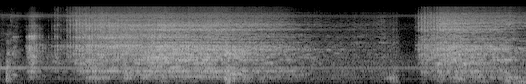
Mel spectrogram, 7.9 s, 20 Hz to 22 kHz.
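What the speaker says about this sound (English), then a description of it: "all we're doing is literally just shaving off the hold area" A small 12 mm skew chisel shaving wood on a spinning lathe makes a steady, bright rasping hiss that runs for several seconds, drops out briefly, then resumes.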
